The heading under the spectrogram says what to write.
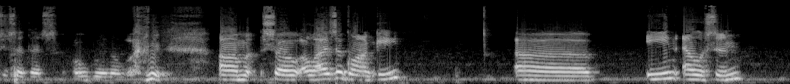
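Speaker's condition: Down syndrome; trisomy 21, congenital; age 32

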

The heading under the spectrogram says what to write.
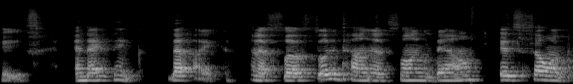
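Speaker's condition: Cerebral palsy; people sometimes ask about it

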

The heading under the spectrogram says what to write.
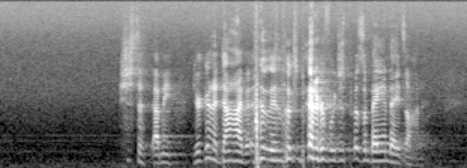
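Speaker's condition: No condition

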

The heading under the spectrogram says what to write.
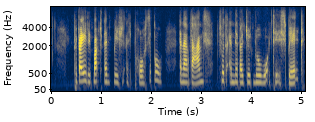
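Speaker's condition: Deafness; no sign language

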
